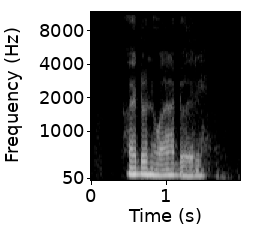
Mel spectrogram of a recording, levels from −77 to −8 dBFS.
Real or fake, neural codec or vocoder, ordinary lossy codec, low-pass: fake; codec, 24 kHz, 3 kbps, HILCodec; none; none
